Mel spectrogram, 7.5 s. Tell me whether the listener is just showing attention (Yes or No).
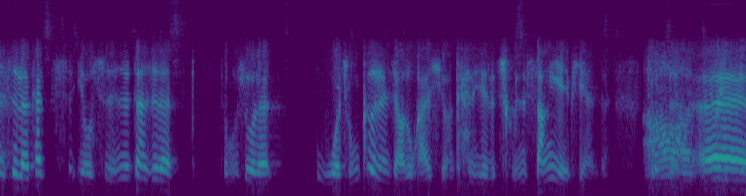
No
